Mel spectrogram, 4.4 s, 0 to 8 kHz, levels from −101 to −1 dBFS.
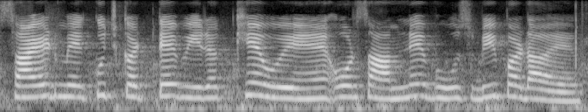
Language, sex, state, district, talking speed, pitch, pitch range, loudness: Hindi, female, Uttar Pradesh, Shamli, 190 wpm, 280 Hz, 255-295 Hz, -17 LUFS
